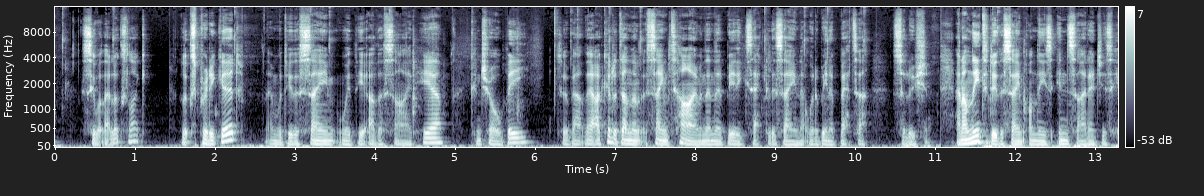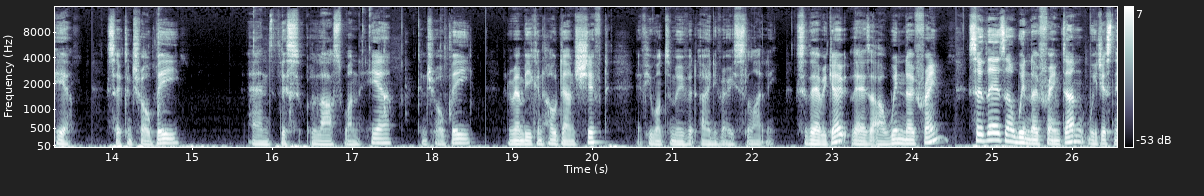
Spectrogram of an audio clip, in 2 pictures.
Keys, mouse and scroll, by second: 0.2 Tab, 0.6 scroll down 2, 0.9 middle click, 1.2-4.4 middle drag, 1.4 Tab, 2.8-3.4 scroll up 2, 4.4 alt+click, 5.8 ctrl+b, 6.8 click, 7.2-12.0 middle drag, 12.0 alt+click, 14.6 ctrl+b, 15.4-17.4 middle drag, 17.4 alt+click, 18.4 ctrl+b, 22.4-26.5 middle drag.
